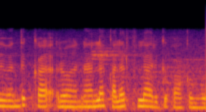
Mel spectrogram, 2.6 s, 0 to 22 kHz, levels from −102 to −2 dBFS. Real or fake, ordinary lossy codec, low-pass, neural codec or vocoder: real; none; none; none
